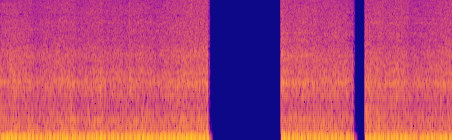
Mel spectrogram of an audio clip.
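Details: A safari vehicle's engine idles with a rapid, pulsing low throb during a sunset drive, broken by two short cuts to silence, with no animal sound.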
